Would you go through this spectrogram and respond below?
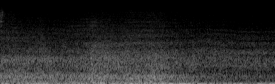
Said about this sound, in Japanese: わお波の音が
